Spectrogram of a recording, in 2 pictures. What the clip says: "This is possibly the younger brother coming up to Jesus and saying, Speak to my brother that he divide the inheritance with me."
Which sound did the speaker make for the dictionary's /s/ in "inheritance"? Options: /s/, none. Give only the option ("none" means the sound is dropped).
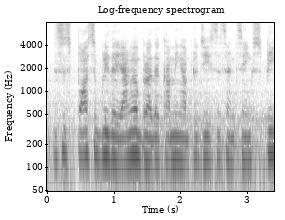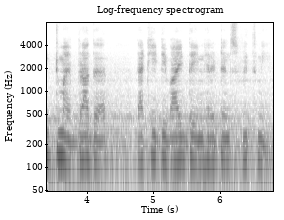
/s/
